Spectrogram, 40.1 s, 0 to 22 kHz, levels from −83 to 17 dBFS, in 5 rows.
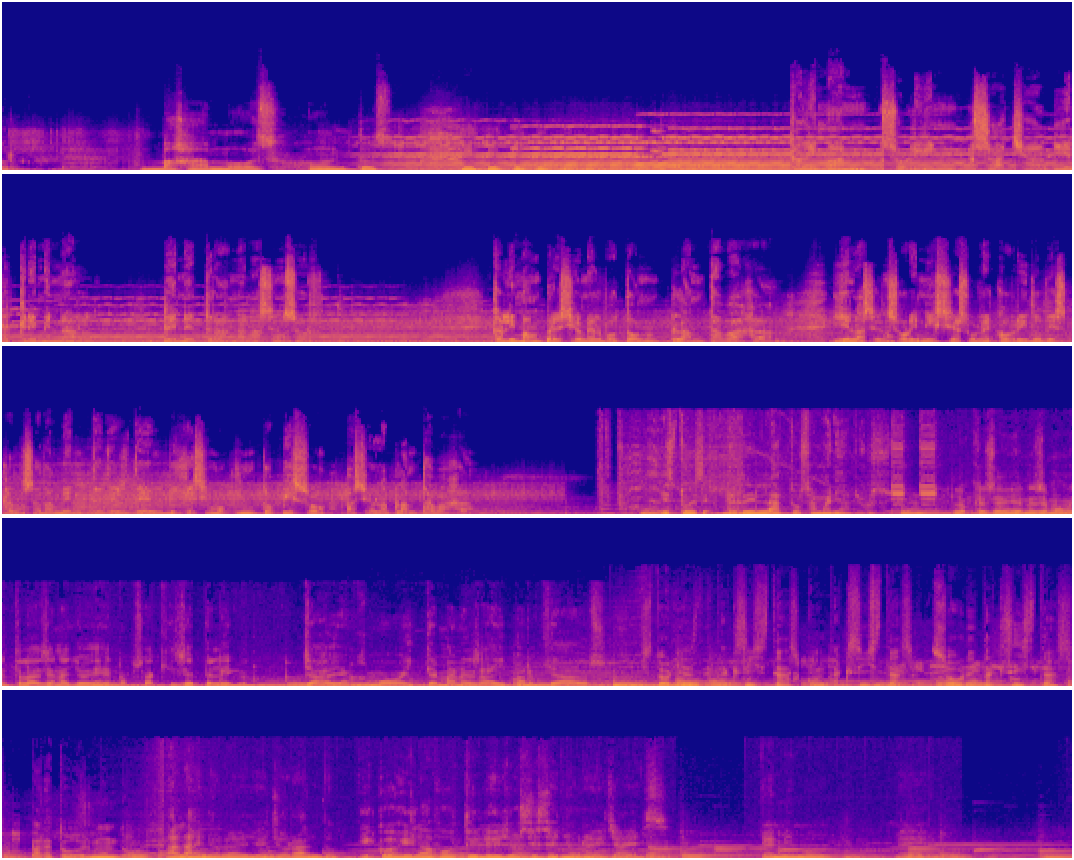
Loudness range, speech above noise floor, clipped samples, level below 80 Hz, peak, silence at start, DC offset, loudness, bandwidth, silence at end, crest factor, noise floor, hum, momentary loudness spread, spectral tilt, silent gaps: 6 LU; 21 dB; under 0.1%; -32 dBFS; -2 dBFS; 0 s; under 0.1%; -18 LUFS; 15 kHz; 0 s; 14 dB; -39 dBFS; none; 10 LU; -4.5 dB/octave; none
